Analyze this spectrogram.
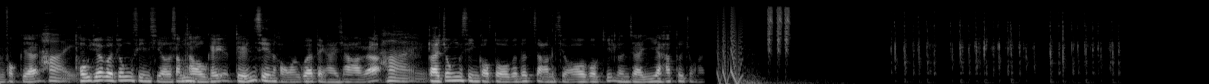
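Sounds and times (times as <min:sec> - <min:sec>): keyboard key clicks: 0:08.9 - 0:11.2.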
